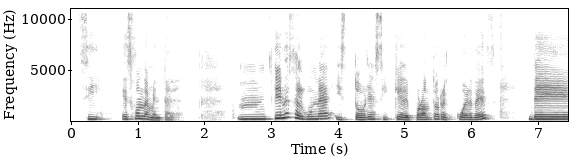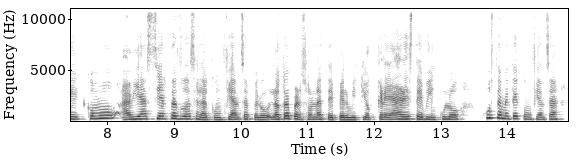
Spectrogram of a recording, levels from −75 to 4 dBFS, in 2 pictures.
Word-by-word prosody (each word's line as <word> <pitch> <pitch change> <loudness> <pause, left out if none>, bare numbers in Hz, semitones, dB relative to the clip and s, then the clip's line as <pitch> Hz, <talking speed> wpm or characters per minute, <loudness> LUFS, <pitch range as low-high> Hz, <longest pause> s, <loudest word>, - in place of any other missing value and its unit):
Sí, 225 -2 -3 0.3
es 225 0 -4
fundamental. 175 -11 -3 0.9
Mm, 235 0 +1
¿tienes 315 +11 +4
alguna 250 -1 +1
historia 200 +1 -2
así 225 -1 -6
que 215 0 -1
de 185 - +4
pronto 200 +4 -2
recuerdes 205 +5 -1 0.5
de 220 -1 +3
cómo 290 +3 0
había 235 +4 +2
ciertas 255 +2 0
dudas 245 0 -1
en 225 - -1
la 190 -1 0
confianza, 205 +3 -2
pero 190 -3 +1
la 215 +2 +4
otra 275 +4 +2
persona 210 -2 -1
te 190 -2 +2
permitió 185 +2 0
crear 210 +1 +1
este 230 0 +2
vínculo 215 +1 -1 0.3
justamente 320 -6 +2
de 265 - -2
confianza, 220 -1 -4
220 Hz, 130 wpm, -24 LUFS, 205-240 Hz, 0.9 s, tienes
